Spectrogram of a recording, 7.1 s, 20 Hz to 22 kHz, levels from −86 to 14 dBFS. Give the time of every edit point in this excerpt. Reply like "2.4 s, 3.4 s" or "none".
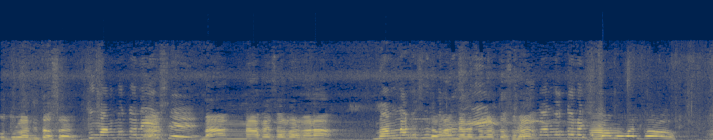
5.9 s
